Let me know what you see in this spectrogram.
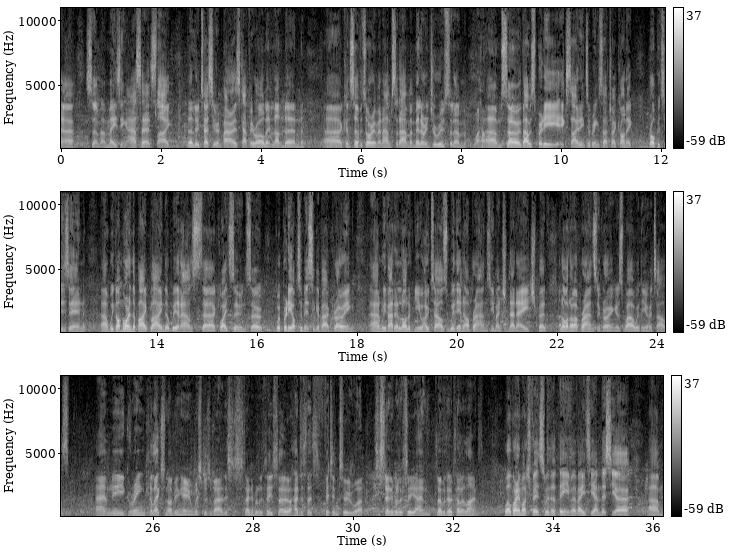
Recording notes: Touring the Middle East's largest travel event - the Arabian Travel Market. In this podcast recorded at a very vibrant ATM.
